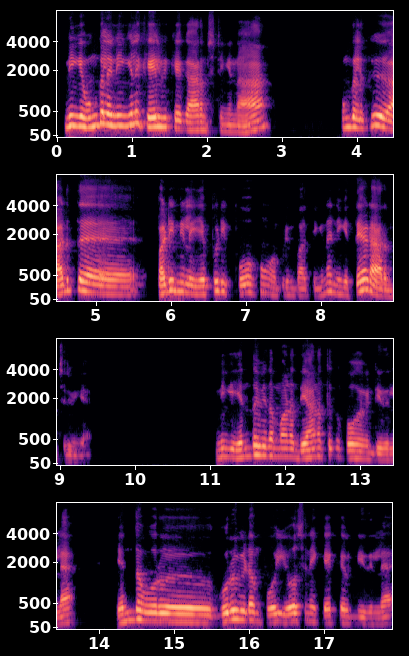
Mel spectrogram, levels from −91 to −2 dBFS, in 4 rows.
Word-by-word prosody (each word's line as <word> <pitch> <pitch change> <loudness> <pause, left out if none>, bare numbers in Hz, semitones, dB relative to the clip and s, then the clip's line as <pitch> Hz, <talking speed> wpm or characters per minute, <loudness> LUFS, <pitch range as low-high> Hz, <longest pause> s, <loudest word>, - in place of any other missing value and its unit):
நீங்க 200 -1 +5
உங்கள 225 +5 +4
நீங்களே 220 +4 +2
கேள்வி 185 0 +6
கேக்க 150 -3 -2
ஆரம்பிச்சிட்டீங்கன்னா, 110 -6 -6 1.3
உங்களுக்கு 180 +2 -2 0.3
அடுத்த 195 +1 -3 1.1
படிநிலை 165 -1 +1
எப்படி 175 +6 -4 0.2
போகும் 155 -1 -6
அப்படினு 120 +1 -18
பார்த்தீங்கன்னா, 115 +9 -10
நீங்க 125 -2 -8
தேட 200 +3 +4
ஆரம்பிச்சுருவீங்க. 95 -5 -8 1.8
நீங்க 155 -1 -7
எந்தவிதமான 165 -2 -2 0.2
தியானத்துக்கும் 155 +2 -3
போக 130 0 +2
வேண்டியதுல்ல. 105 -1 -7 0.8
எந்த 160 +5 -4 0.2
ஒரு 150 -1 +3 0.8
குருவிடம் 160 0 +1
போய் 135 +2 0
யோசனை 145 0 -1
கேட்க 125 0 -7
வேண்டியதில்ல. 105 -2 -13
150 Hz, 95 wpm, -23 LUFS, 120-175 Hz, 1.8 s, கேள்வி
